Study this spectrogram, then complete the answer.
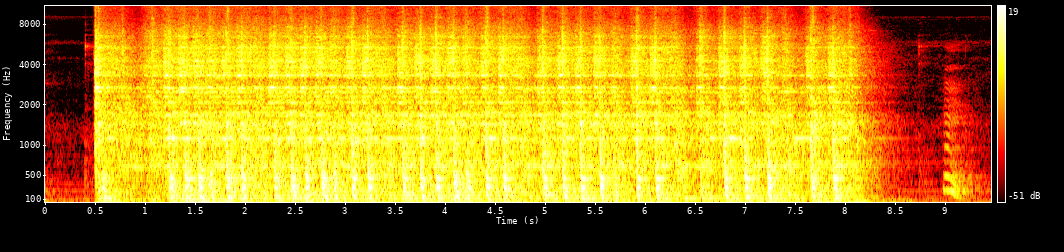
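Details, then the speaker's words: Big block Chevy jet boat engine, first start attempt with starting fluid: steady starter churn about eight seconds with no firing, then stops; no spark because the dead man kill-switch lanyard wasn't in. "Starting to think we don't have spark. This is why I can't be out in the shop by myself this late at night. We don't have spark because the dead man switch isn't in it."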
